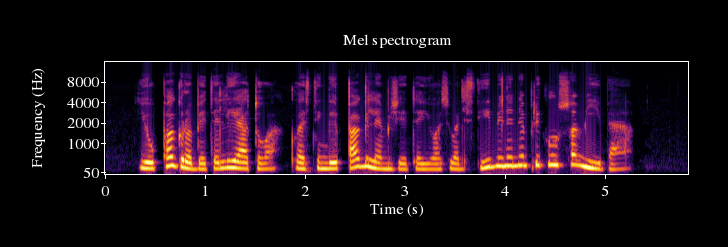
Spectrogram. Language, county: Lithuanian, Vilnius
